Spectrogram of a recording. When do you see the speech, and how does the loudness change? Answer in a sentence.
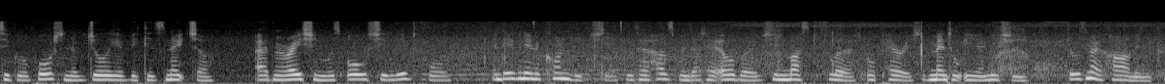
You can hear the speech from 0.0 to 11.6 s, at a steady volume.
